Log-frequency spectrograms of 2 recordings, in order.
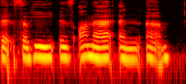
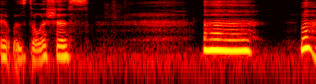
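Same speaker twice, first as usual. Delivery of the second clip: words stretched out of shape mid-yawn, pitched up; 8 semitones higher than usual. Telling about a trip with the kids, yawning while talking. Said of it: "sorry, I'm yawning".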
